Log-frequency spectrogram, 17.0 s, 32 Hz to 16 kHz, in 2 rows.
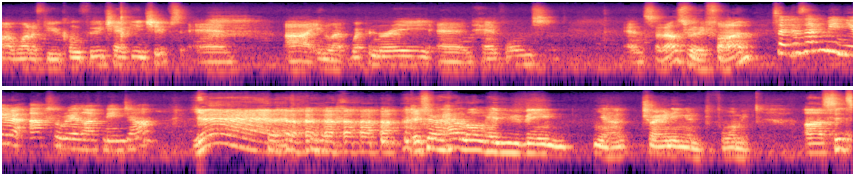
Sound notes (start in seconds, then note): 10.4 all laughing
